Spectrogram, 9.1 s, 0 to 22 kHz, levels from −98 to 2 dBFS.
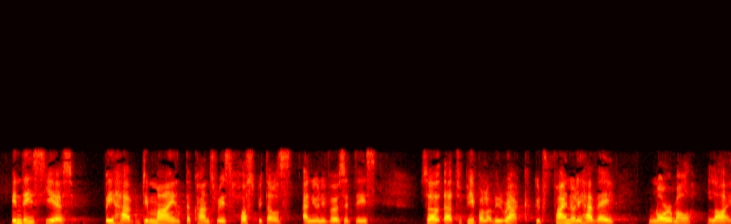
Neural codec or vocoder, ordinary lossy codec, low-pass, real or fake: none; none; 7.2 kHz; real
